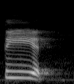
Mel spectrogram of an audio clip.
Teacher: Remember, it's not tiet or thiet. Our th in Khmer is with your tongue behind your teeth.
